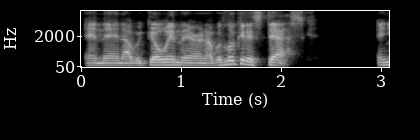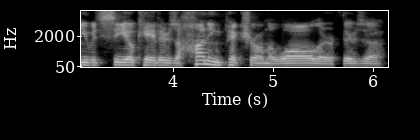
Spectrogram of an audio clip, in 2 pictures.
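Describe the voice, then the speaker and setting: A man's voice: medium pitch, a little fast. A man hosting a live show, chatting casually and telling work stories with many restarts. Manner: storytelling, relaxed, lots of restarts. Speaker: host.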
